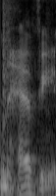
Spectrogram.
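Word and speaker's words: Hevy: app and for me that's heavy that is spelled h v y it's obviously on Android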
